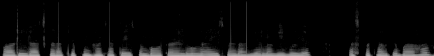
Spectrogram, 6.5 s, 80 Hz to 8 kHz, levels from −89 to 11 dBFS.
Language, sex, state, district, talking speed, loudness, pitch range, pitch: Hindi, female, Bihar, Gopalganj, 175 wpm, -34 LUFS, 230-245 Hz, 235 Hz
